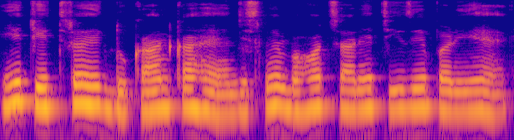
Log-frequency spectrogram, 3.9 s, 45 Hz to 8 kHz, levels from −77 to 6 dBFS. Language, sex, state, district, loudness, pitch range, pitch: Hindi, male, Assam, Sonitpur, -15 LUFS, 135-155 Hz, 145 Hz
